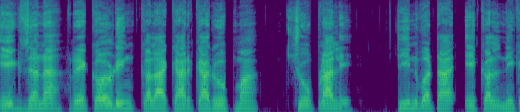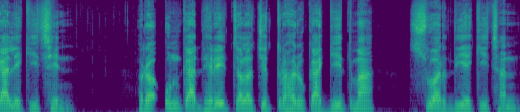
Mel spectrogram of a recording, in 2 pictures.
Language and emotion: Nepali, neutral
